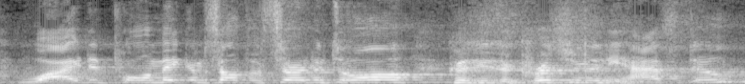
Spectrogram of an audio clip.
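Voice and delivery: ordinary talk, nothing marked

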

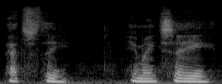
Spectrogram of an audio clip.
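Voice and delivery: usual speaking voice

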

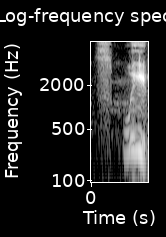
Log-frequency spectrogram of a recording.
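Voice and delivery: high, hushed mock glee; acted giddy aside. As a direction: squeal it softly, secretly thrilled. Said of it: "kind of all giddy".

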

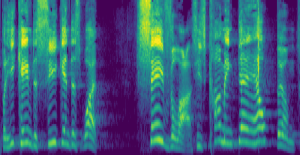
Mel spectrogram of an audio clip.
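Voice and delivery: impassioned sermon climax at full voice; fervent preaching. Acted. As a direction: lift them up with burning conviction. Preaching climax, rising fervour.

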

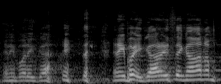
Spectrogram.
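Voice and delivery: nervous questions that build into laughter; a city guy half-joking, asking for a gun; laughing mock panic. New Jersey visitor hears coyotes, asks for a gun, laughing. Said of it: "you're like".

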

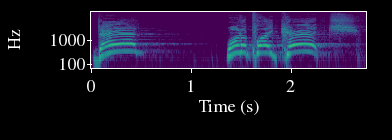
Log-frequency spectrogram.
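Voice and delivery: high, loud call across the field, slowed. Acted. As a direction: call out to his father, drawn out. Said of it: "he calls out".

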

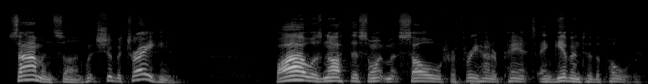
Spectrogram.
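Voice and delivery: loud, emphatic Bible reading; scripture reading. Acted. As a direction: read the verse out like a preacher. Reads scripture aloud forcefully.

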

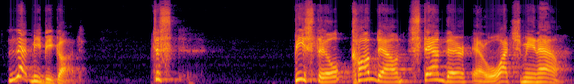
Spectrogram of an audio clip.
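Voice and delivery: God insisting, watch me now; God's voice, firm. Acted. Voicing God, paraphrase.

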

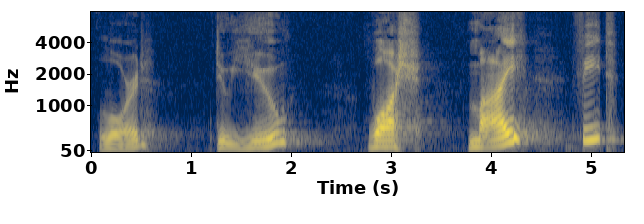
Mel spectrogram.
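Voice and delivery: slow, word by word, rising sharply on FEET; incredulous question with pauses between words, lifting on "feet"; emphatic question. Acted. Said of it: "Very emphatic the way he asks this question".

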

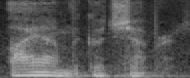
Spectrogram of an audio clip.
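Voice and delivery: hushed whisper of the verse. Real, not acted. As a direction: breathe the words like a secret. Whispered scripture quote.

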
